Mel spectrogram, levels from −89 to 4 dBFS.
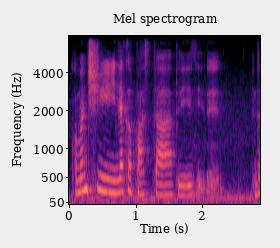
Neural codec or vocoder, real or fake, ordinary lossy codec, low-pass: vocoder, 44.1 kHz, 80 mel bands, Vocos; fake; AAC, 32 kbps; 7.2 kHz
